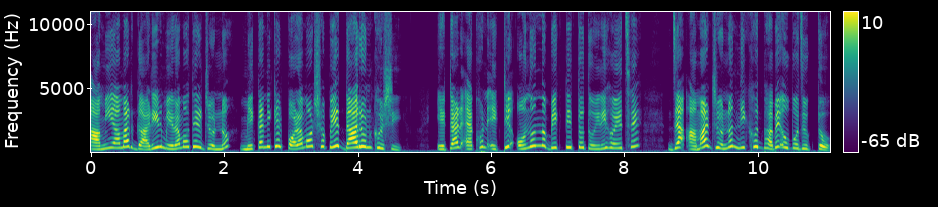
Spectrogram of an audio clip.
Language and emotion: Bengali, happy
